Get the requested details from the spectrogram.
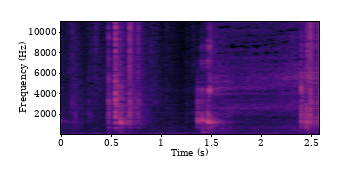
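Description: Tissue paper crinkles in soft, irregular bursts, with a rustling flurry, a brief lull, then a louder scrunching burst and one more crackle at the end. No one speaks.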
